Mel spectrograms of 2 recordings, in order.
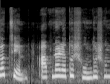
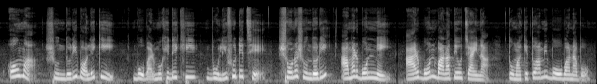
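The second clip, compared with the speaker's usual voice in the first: plain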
